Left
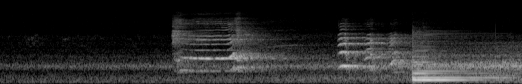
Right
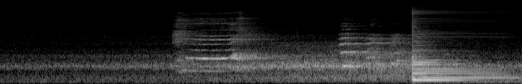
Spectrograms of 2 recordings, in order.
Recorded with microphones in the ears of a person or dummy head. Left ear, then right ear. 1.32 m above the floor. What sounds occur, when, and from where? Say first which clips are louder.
1.7 s laughter: left 3 dB; 55° left (ahead or behind), 6 m; by 4.0 s 65° left (ahead or behind), 7 m
4.1 s a guitar: right 1 dB; 50° right (ahead or behind), 1.1 m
